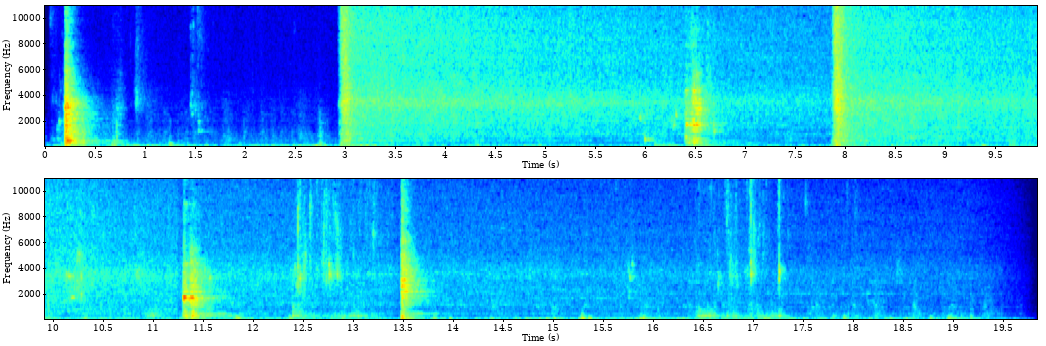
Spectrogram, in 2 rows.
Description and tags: in sauna 3
In a sauna: taking water from a metal bucket and throwing it on the hot rocks. Hot steam hissing loudly. Take #3.
bucket, hiss, metal, sauna, steam, water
